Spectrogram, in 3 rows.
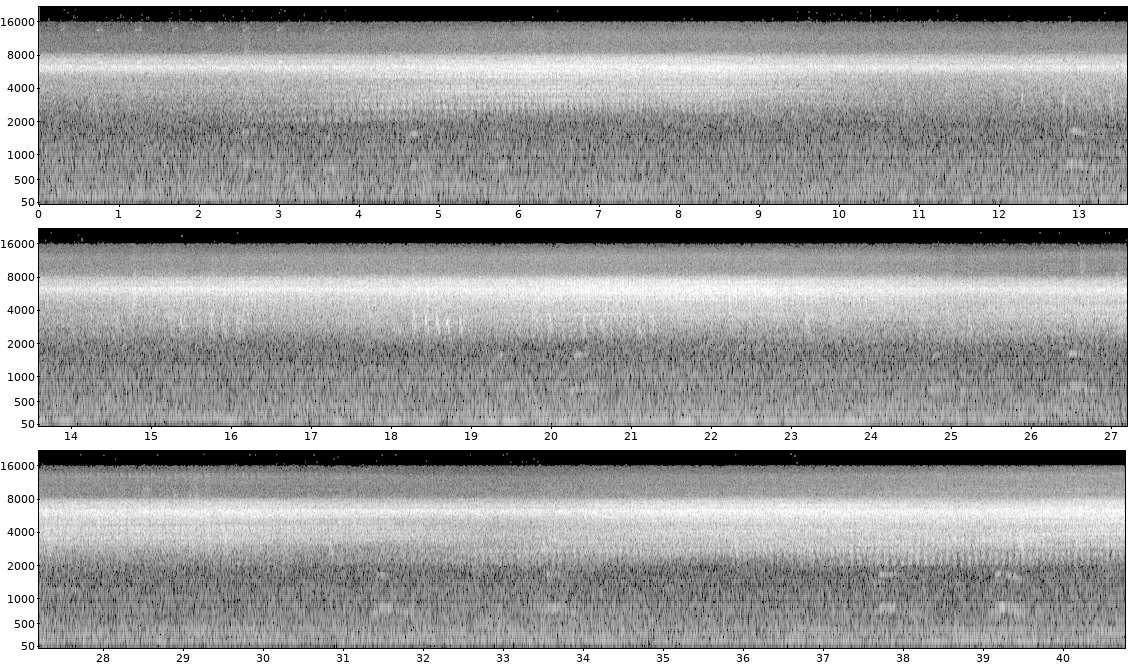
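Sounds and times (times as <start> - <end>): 
summer cicadas droning in the suburbs: 0.0 - 40.7.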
